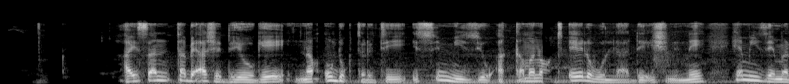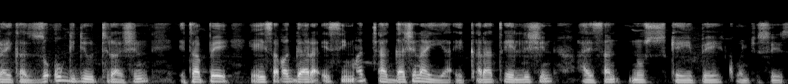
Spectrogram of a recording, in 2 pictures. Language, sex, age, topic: Gamo, male, 25-35, agriculture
